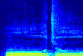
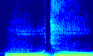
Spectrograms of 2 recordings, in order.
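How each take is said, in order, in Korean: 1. 이 단어는 높은 소리로 해요. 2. 이 단어는 낮은 소리로 해요. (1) "높은 소리니까 우주 이렇게 높이 가는" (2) "낮은 소리니까 우주 이렇게 가는 거지"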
